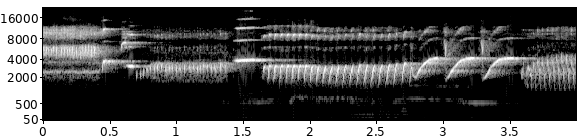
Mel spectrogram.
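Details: Canary in excited breeding-season song, used as a lure to get canaries singing: high chirps, then a steady pulsing buzzy roll, upswept whistles and a rough burst, over a faint low hum.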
